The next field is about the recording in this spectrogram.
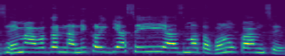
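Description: A woman speaks at a high pitch. Noticeable background noise runs behind her. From Gujarat, Bhavnagar district (Saurashtra). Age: 60s. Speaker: village live-streamer. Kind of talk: casual live stream chat with viewers.

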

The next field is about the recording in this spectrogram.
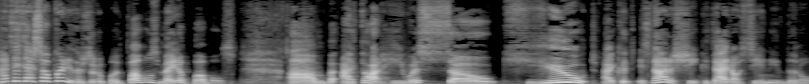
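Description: Speaking at a moderate pace against a quiet background, a woman sounds animated, her pitch swinging very widely. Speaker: craft YouTuber. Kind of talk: casual unboxing video. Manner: animated, excitable. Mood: excited, playful. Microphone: phone near.

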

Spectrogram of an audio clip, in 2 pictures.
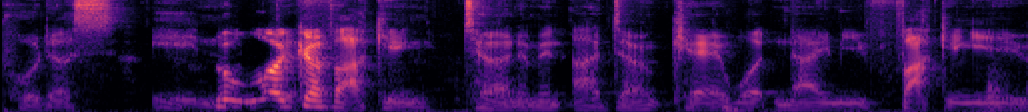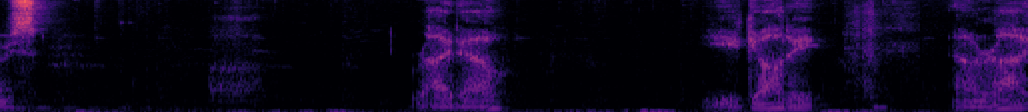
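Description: A man puts on a raspy character voice with a very deep, low pitch, ordinary pitch variation, big swings in loudness, a fairly slow pace and long, frequent pauses. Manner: surly, blunt, cursing.

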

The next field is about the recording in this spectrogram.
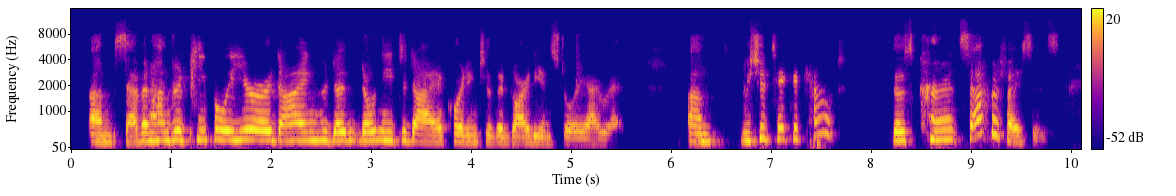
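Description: Lively intonation marks a woman's fairly high-pitched, ordinary speaking voice. She talks at a moderate pace against a quiet background. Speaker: professor of philosophy and politics. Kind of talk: lecture; audience Q&A. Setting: lecture room with audience; recorded talk.

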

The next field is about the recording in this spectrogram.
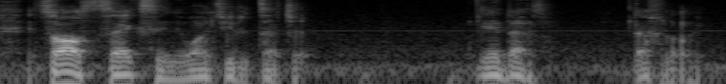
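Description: A man speaks in an animated tone, with vocal fry in his voice. Light background noise sits behind him. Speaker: writer and video host; video host. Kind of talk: casual talk to camera. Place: home room. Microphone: webcam.

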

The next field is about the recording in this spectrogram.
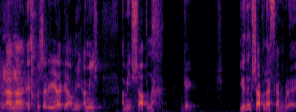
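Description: A man speaks with a Japanese accent. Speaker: knife sharpener. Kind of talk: talk to a live audience. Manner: casual. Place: hall.

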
